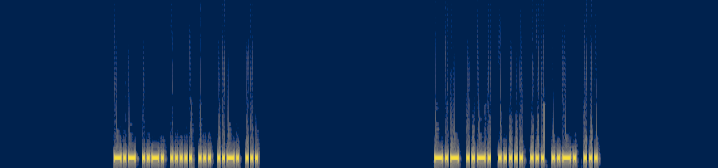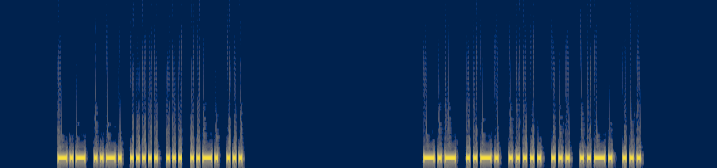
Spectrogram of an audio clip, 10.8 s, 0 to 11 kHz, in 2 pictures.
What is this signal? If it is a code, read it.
Morse code, heard as a keyed tone, about 68 wpm, 700 Hz. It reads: KF5SFS KF5SFS KF5SFS KF5SFS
